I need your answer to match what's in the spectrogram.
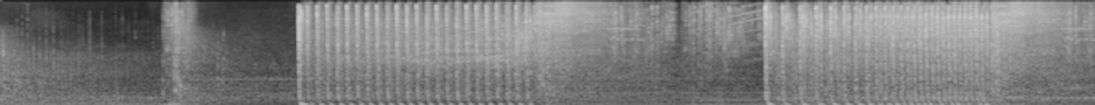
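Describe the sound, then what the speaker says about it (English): A Tachyon carbine in the sci-fi shooter Saros fires in two long, rapid automatic bursts after a single sharp blast, each burst a dense stream of crackling shots, loud and close. "it is the Tachyon carbine. Every fire has an alt fire to discover."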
